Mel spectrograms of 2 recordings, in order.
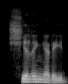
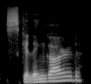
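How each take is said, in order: First: The name is read the official Swedish way. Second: The name is read as its spelling suggests. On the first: The speaker calls it right. "the official pronunciation I looked up" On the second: The speaker calls it wrong. "the way it's written looks like"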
